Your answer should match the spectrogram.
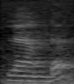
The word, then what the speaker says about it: lambda: ఇక్కడ B is silent కదా, lambda expression. There is no pronunciation of B.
